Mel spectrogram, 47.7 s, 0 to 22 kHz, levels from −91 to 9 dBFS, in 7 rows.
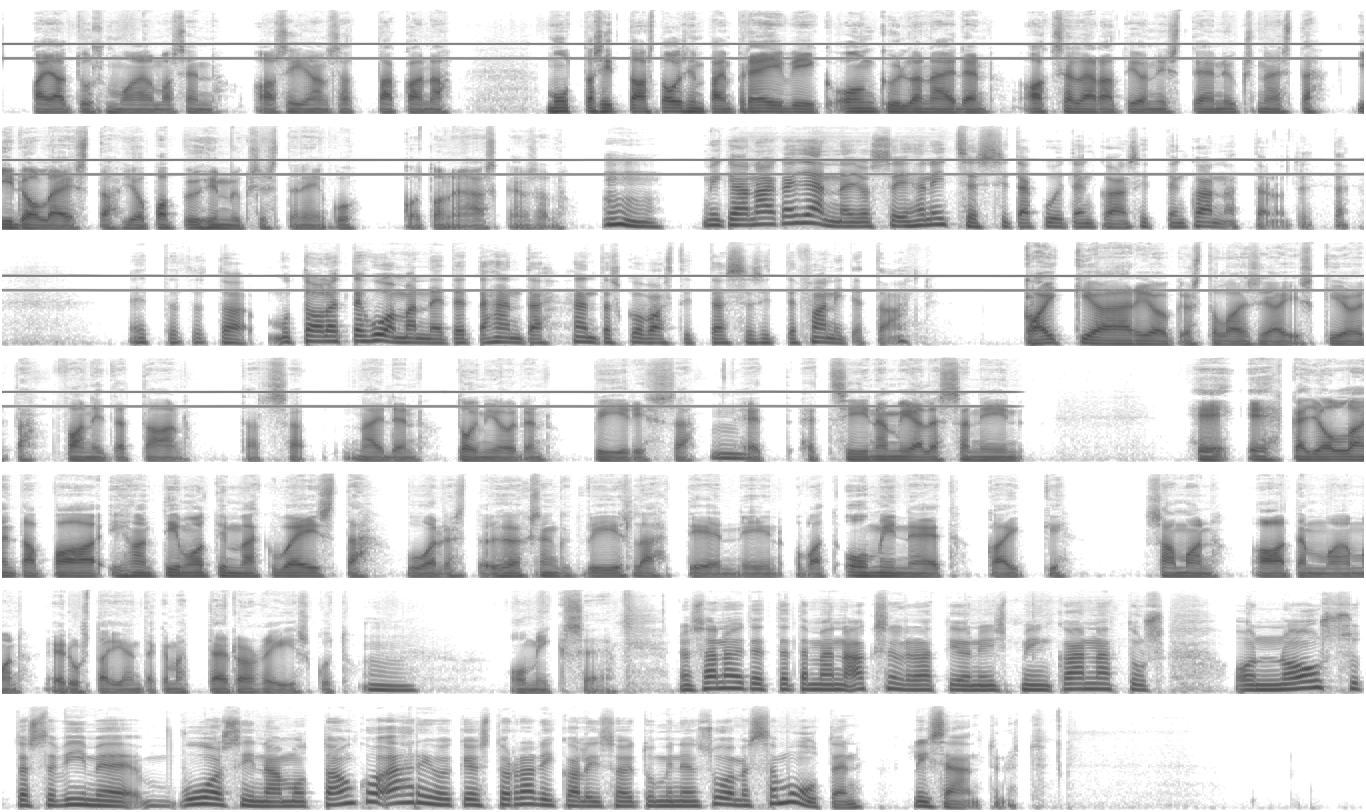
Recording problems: high-pitched whine; loud; until 26 s; 4.5 kHz, 5 dB below the speech
uneven, jittery; strongly; from 2.5 to 41 s

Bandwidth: 16 kHz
